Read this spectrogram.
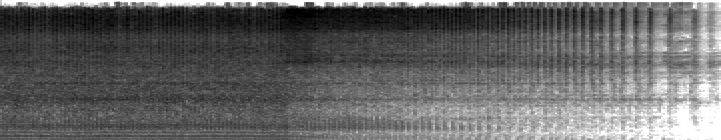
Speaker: to be honest I'm not entirely happy with how this test run went so first off the engine was smoking more than I would want it to at the beginning and secondly it could be running a little bit better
